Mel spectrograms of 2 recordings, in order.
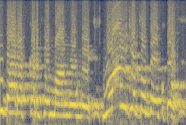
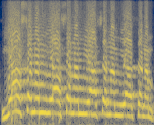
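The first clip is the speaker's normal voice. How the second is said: ordinary talk, nothing marked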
